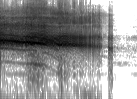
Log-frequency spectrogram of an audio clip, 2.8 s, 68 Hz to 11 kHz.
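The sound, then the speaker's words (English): A loud scream holds for about two seconds, its pitch sliding slightly downward as it fades, then a short, sharp second cry ends it. “Screaming. Mark chapter 1, verse 22. Screaming. Ah!”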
